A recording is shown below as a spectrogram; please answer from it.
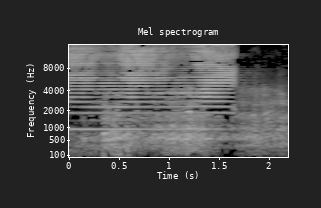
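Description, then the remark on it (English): A Taboo game buzzer blares in one harsh, steady, harmonic-rich buzz for nearly two seconds, then cuts off abruptly, leaving a soft background murmur. “He invents reasons to use the buzzer.”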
